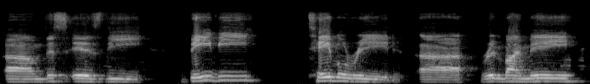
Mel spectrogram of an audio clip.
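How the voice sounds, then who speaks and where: A man informally hosting a table read and reading out the screen directions, a little halting. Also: mid-range voice, a bit bright. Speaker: writer and stage-direction reader.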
